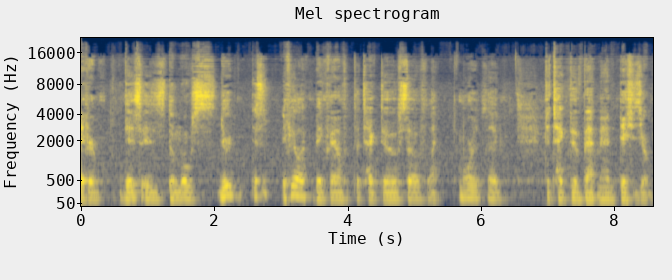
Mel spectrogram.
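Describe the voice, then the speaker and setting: This man's medium-pitched voice moves at a moderate pace with noticeable background noise present. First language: not English. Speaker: amateur comic book YouTuber. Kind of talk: casual vlog talk. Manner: halting, many restarts and fillers.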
